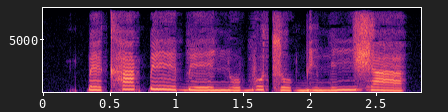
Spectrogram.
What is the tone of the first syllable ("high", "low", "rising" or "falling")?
low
